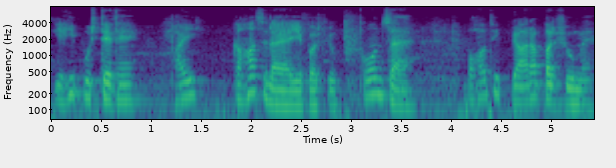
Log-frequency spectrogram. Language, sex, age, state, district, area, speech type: Urdu, male, 18-30, Bihar, Gaya, urban, spontaneous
